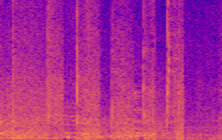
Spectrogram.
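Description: Rapid open-hand slaps on a piece of raw chicken lying on a plate on a stainless steel counter, a fast run of smacks about four a second.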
